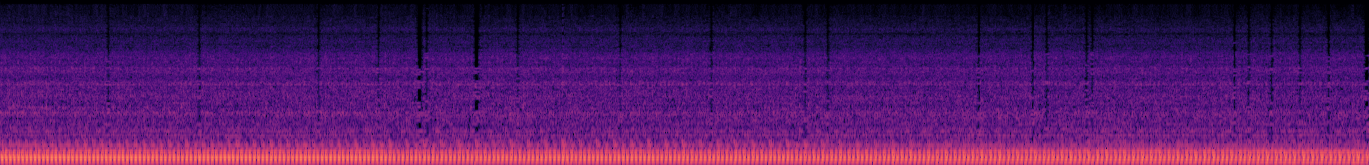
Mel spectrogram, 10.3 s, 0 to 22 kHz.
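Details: VW GTI turbo four after forged-internals rebuild, start with new downpipe installed: even, low idle burble holding steady around 750 rpm, no knocks or misses; check engine light on for a valve broken during reassembly; normal idle.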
